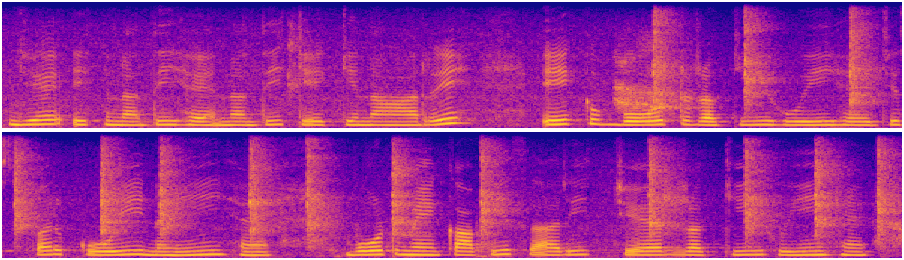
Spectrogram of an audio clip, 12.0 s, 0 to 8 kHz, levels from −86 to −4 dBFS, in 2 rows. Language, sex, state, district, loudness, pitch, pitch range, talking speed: Hindi, female, Maharashtra, Pune, -17 LUFS, 230 Hz, 220-245 Hz, 125 wpm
